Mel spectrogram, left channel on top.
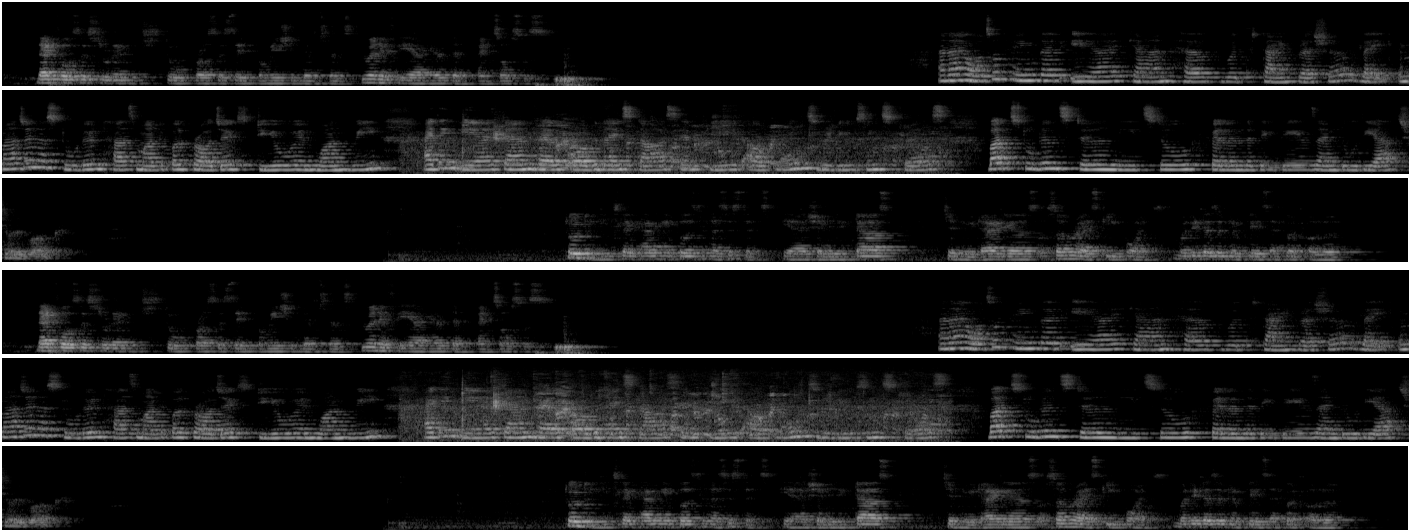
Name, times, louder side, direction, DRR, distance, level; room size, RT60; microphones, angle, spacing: voice 1, 0.3-5.7 32.1-41.5, equal, 20° right, -3 dB, 1.6 m, -38 dB
voice 2, 9.2-28.8, left 1 dB, 25° left, 0 dB, 0.7 m, -35 dB
Conversation, 18.0-23.6, right 4 dB, 55° right, 0.5 m, -41 dB
5.0 x 4.5 x 5.9 m, 0.74 s
head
